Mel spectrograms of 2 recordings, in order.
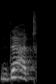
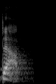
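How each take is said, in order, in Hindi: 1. t से पहले b की आवाज़ सुनाई नहीं देती है। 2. t से पहले b की आवाज़ सुनाई देती है।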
